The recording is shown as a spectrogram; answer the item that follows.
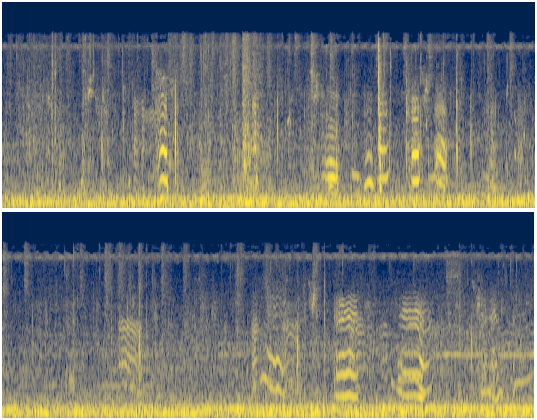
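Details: Puppies nursing from their standing mother dog give high, wavering whimpers and squeaks in scattered bursts, some rising and falling quickly, over a steady low rumbling background noise.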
